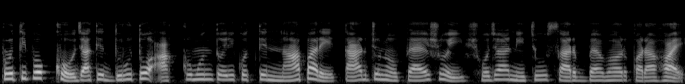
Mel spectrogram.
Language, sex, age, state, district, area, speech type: Bengali, female, 18-30, West Bengal, Jalpaiguri, rural, read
